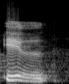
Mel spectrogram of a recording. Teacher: زال جو ہے بغیر سیٹی کے ساتھ پڑھا جاتا ہے، اس کو سیٹی کے ساتھ پڑھنے کی ضرورت نہیں ہے۔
